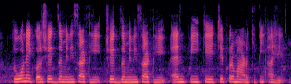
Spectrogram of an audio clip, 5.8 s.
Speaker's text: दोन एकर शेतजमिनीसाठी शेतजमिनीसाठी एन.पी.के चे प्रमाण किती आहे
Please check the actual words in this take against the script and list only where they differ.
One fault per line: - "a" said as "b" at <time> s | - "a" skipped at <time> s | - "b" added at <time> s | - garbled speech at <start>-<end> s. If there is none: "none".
none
